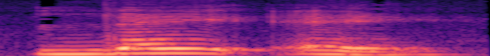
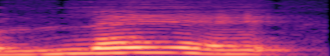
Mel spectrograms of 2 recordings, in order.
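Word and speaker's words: lee: and this word read lei it's spelt say escribe and each of the letter e's get uh get a sound so lei las preguntas the questions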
